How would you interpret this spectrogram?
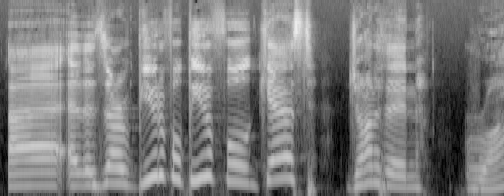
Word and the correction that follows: Roy: It looks like Roy. – Yeah. – It's not. It's French, and French is a beautiful language.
